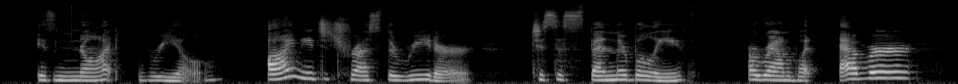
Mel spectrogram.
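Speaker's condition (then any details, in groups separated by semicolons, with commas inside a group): No condition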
